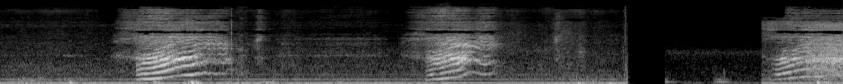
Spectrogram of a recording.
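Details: Loud, rising, groaning snores with a strained, almost moaning tone from a sleeping adult, over steady room hum; snoring.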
